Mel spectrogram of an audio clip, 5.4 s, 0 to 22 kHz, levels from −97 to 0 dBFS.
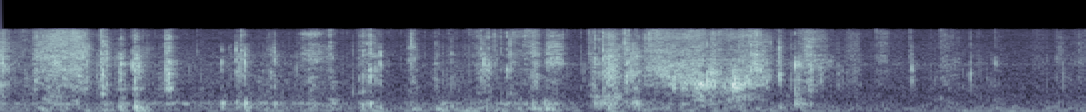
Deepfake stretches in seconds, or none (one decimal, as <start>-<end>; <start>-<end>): none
